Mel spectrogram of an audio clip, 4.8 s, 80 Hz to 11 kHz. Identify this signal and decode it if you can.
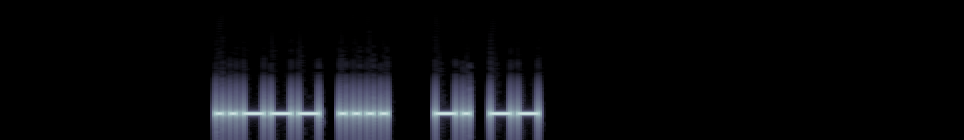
Morse code, heard as a keyed tone, about 36 wpm, 700 Hz. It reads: 2H NM
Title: Winter Field Day Exchanges Encore 35wpm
